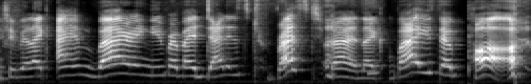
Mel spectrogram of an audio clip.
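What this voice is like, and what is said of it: Put-on accent for a character. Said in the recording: “these accents that you, these impressions that you put on”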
